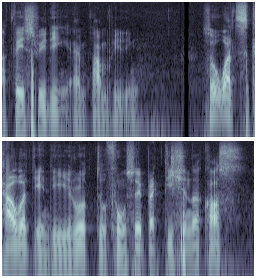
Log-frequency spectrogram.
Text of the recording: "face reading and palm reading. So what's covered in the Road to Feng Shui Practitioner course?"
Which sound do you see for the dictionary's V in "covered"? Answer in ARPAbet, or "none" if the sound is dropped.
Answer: W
